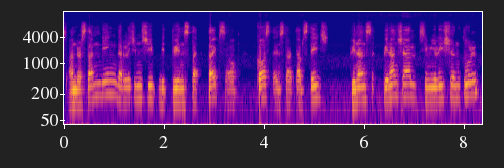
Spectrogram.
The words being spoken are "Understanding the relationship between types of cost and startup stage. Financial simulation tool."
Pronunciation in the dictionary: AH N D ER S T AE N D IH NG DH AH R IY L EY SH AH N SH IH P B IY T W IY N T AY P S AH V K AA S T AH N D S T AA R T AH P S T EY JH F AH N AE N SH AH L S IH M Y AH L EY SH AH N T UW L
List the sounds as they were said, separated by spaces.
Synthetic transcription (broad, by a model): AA N D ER S T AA N D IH NG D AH R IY L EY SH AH N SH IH P B IY T W IY N T AY P S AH F K AA S T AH N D S T AA R T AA P S T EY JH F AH N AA N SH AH L S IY M Y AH L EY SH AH N T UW L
